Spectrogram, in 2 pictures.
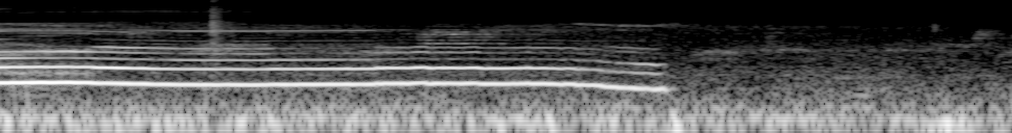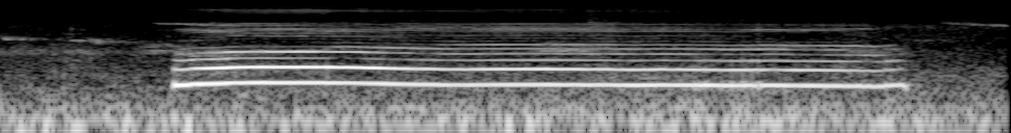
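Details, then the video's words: Male cats, angry and gearing up to fight, trade two long, sustained yowls of over three seconds each, separated by a short quiet gap; the first one sags slightly in pitch at the end. "Angry male cats warming up for fighting"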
